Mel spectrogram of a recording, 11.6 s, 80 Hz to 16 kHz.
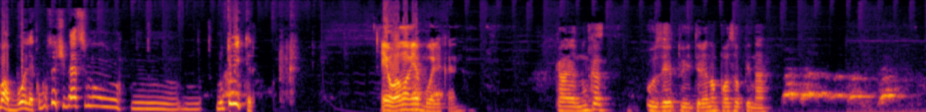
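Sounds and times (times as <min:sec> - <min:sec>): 
speech: 0:00.0 - 0:03.7, 0:04.8 - 0:05.9, 0:07.0 - 0:09.7
dog barking in drawn-out whiny bursts: 0:02.7 - 0:03.2, 0:09.8 - 0:11.5.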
